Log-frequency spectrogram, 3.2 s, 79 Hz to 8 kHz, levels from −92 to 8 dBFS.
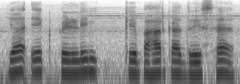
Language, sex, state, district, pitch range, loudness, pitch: Hindi, male, Jharkhand, Deoghar, 140-150 Hz, -18 LUFS, 145 Hz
